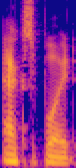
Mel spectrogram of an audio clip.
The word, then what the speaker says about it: exploit: Yeah, and I definitely would want to emphasize the first syllable for this one, exploit. The other way is fine too.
